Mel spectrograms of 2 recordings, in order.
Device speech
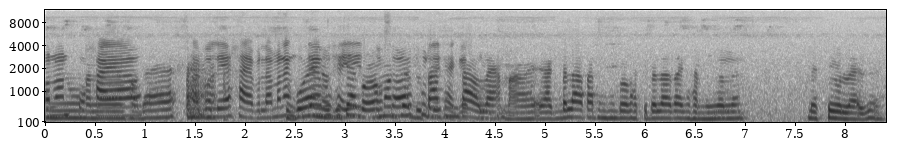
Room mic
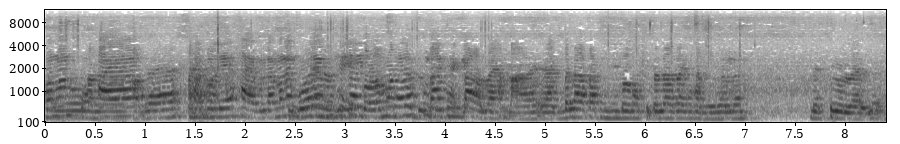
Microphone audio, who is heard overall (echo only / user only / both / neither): echo only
